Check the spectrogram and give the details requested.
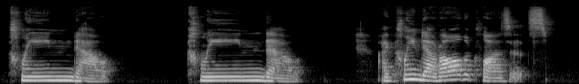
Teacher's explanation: that final D sound will link over in front of the word out and become cleaned out cleaned out I cleaned out all the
